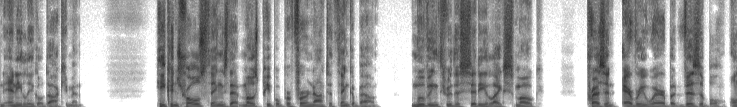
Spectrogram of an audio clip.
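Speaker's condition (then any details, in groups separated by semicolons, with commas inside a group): No condition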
